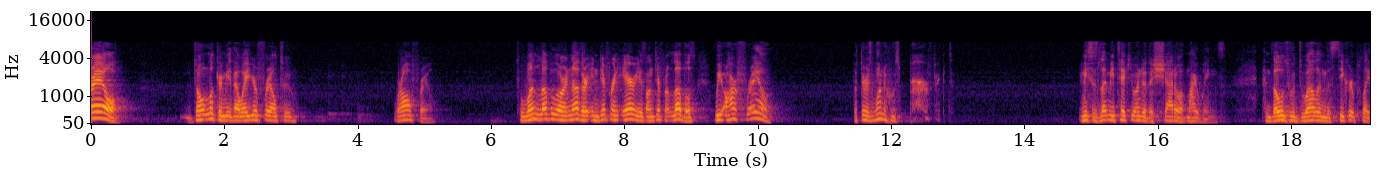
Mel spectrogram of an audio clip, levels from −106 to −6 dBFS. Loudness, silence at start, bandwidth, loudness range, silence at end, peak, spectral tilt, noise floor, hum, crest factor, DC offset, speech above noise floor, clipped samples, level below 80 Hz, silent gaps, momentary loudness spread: -34 LUFS; 0 s; 7.6 kHz; 11 LU; 0 s; -16 dBFS; -8 dB/octave; -82 dBFS; none; 20 dB; under 0.1%; 47 dB; under 0.1%; -80 dBFS; none; 14 LU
